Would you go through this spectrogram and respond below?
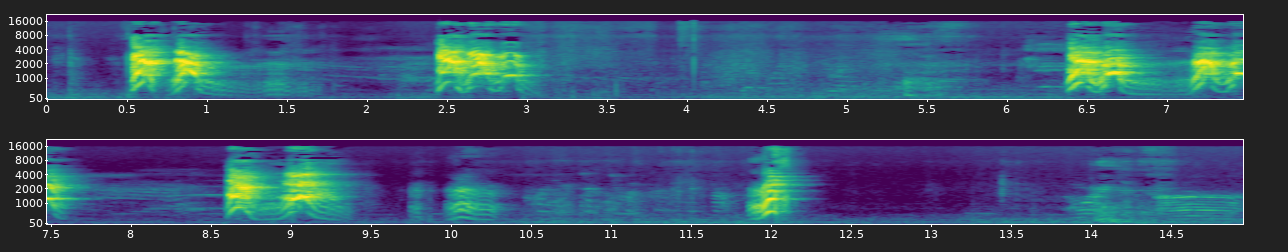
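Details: Quarrelling puppies let out loud, high-pitched barks, often doubled, spaced a few seconds apart with quiet gaps, a softer yip at the end and faint low rumbling beneath.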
